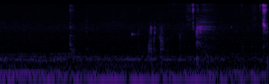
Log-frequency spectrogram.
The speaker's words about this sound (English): Well, let me have a sip of wine.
